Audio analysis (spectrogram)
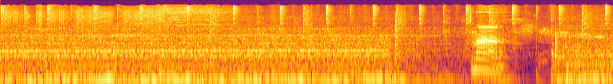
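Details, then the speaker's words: Automatic washing machine converted to manual timer after module failure, wash motor via timer: steady hum runs, stops briefly, then restarts as the agitator reverses back and forth; normal wash action. "Oke sudah berfungsi dan bisa muter bolak-balik ya"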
